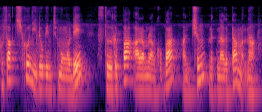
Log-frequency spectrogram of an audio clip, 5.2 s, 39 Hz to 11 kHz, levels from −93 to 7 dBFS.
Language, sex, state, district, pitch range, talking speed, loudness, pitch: Garo, male, Meghalaya, South Garo Hills, 120-195 Hz, 90 wpm, -19 LUFS, 130 Hz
